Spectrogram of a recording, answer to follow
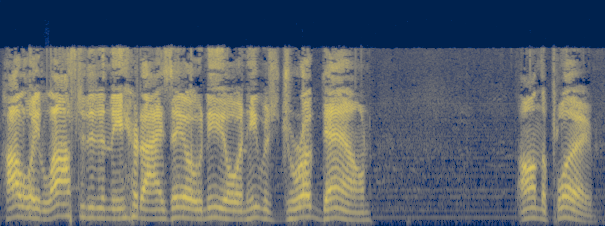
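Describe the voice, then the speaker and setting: This radio announcer's voice is a little high and fairly bright, and he speaks unhurriedly with fairly even intonation. He delivers live football play-by-play in short, descriptive bursts over faint noise and the sound of the stadium during a live broadcast.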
